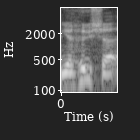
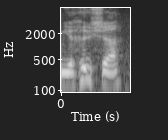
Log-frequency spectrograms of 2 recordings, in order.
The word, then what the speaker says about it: Yahusha: the the mashix name yahusha this is uh from left to right the first three letters uh are pronounced as yahoo and the last two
